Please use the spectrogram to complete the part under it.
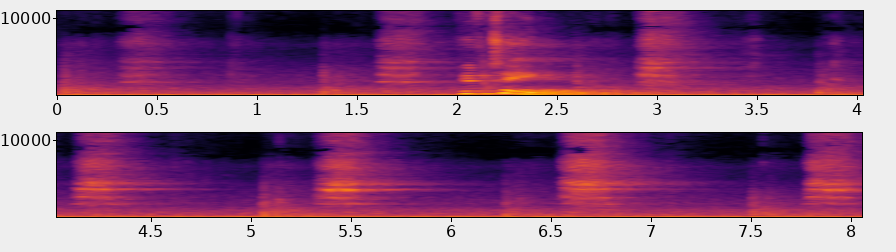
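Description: Feet thud on a hard floor as a woman jumps.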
